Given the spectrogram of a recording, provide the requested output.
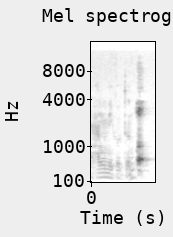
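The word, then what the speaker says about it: Henri: 걔 영어 이름이 앙리거든. 진짜? 헨리라고 쓰는데 읽을 때 걔는 앙리죠.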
